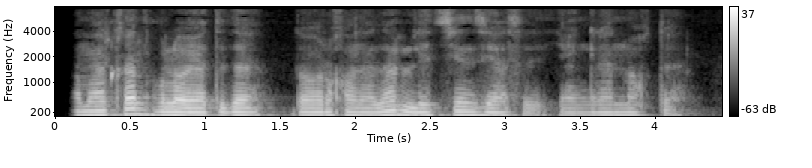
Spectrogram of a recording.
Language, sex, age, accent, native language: Uzbek, male, 18-24, Samarqand, Uzbek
